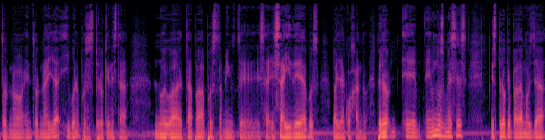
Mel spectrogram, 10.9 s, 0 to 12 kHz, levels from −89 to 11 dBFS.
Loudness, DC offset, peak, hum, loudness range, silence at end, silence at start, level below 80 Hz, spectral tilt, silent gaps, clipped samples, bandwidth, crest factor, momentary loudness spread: -26 LUFS; under 0.1%; -6 dBFS; none; 3 LU; 0 s; 0 s; -36 dBFS; -6.5 dB/octave; none; under 0.1%; 11 kHz; 18 dB; 12 LU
